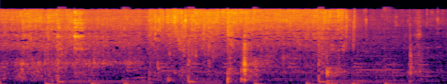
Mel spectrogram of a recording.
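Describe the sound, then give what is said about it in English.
Water runs from a kitchen sink tap while a cardboard cup is rinsed under it. The rush is steady and moderately loud, with uneven splashing and a series of low knocks throughout. “I'm about to turn my sink on, just real quick.”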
